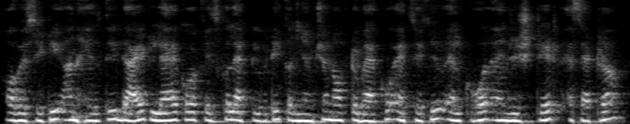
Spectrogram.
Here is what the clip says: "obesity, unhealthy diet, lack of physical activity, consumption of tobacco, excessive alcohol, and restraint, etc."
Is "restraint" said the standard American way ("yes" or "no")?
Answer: no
